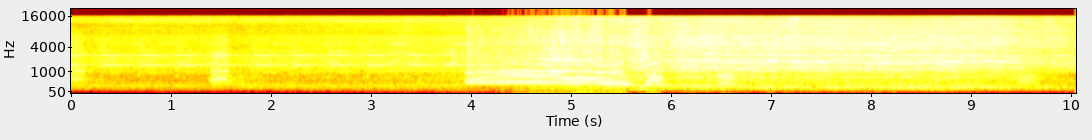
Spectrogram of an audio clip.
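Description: Amtrak SC-44 Charger diesel locomotive sounding its horn for a grade crossing: a short note, then a long loud blast whose pitch drops as the locomotive passes. The passenger train then rushes by with wheel clatter, with two brief horn notes, and its noise fades near the end.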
